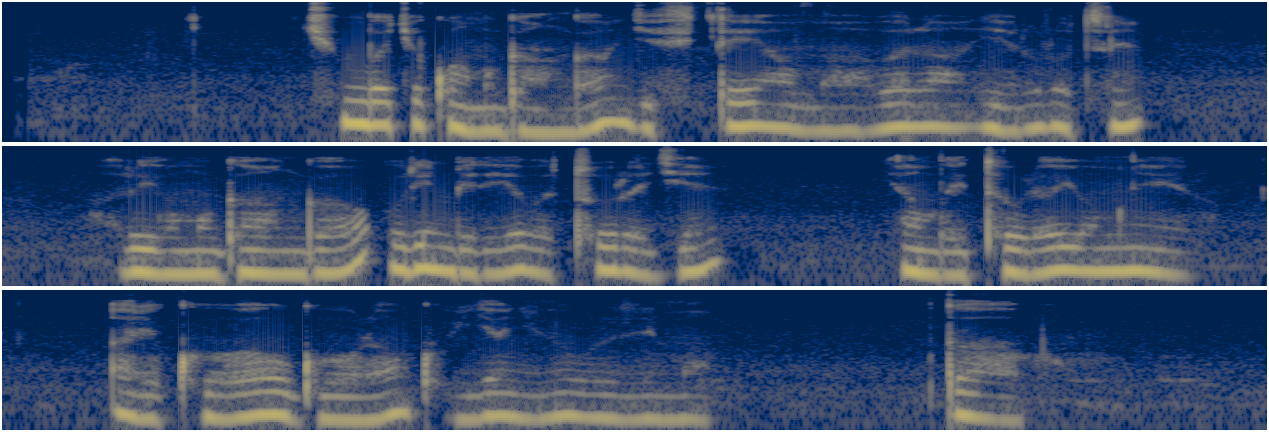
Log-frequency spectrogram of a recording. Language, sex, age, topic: Kinyarwanda, female, 25-35, health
